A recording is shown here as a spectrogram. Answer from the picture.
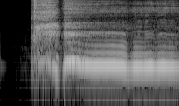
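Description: A man crying in a comic wail. About half a second in there is a sharp gasping sob, then a long, steady, drawn-out cry.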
